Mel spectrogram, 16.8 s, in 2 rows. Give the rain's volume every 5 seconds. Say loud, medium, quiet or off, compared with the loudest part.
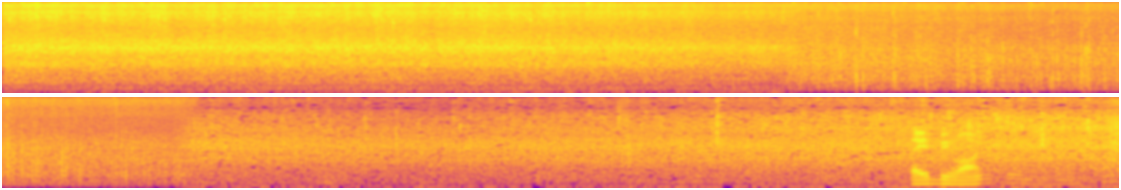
loud, medium, medium, medium.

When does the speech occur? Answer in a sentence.
The speech can be heard from 15.2 to 16.6 s.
